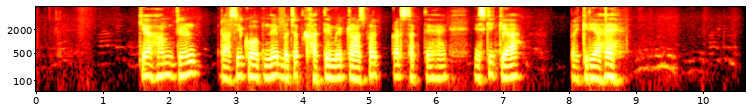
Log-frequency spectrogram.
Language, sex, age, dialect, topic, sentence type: Hindi, male, 25-30, Garhwali, banking, question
